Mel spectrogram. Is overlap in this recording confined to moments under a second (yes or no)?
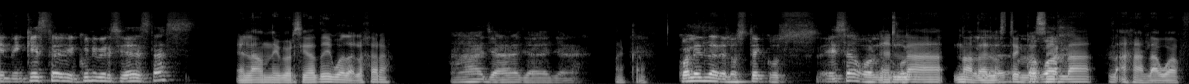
no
